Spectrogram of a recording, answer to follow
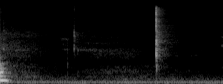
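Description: A single sharp plastic click about one and a half seconds in, with a fainter click before it, from the steering-column switch unit being handled, over a low steady hum.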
